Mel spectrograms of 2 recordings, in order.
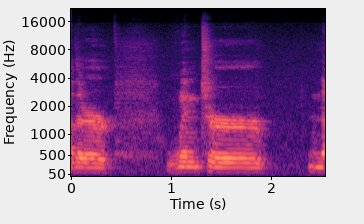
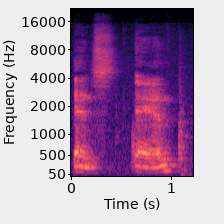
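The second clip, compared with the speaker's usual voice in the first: staccato; 3 semitones higher, much slower than usual. Shown as a demonstration. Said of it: "one word at a time".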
